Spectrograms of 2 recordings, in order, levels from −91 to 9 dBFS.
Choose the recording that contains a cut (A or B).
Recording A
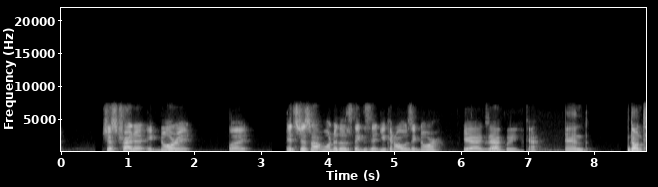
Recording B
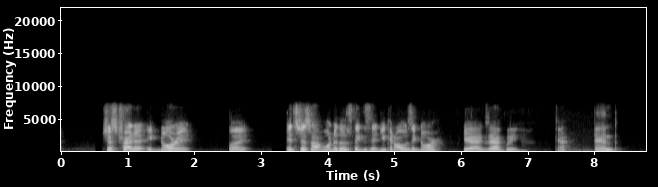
A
